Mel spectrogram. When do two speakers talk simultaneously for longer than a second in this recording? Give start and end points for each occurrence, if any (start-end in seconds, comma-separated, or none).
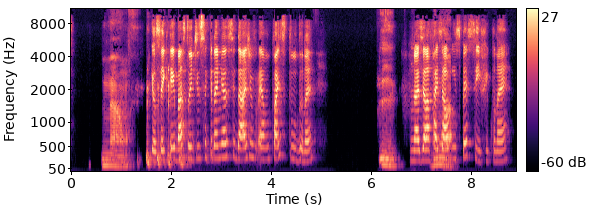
none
